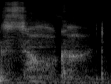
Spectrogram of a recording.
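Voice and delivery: breathy whispered aside, no voice at all. Real, not acted. Whispering to followers how good Cancers are. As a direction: whisper it like a secret compliment. Gushing about Cancer energy.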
